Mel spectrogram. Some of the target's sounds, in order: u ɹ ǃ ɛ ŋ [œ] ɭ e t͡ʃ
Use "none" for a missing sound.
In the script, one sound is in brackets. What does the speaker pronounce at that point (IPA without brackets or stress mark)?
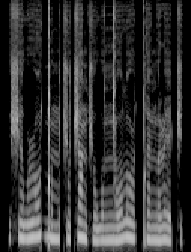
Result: ə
